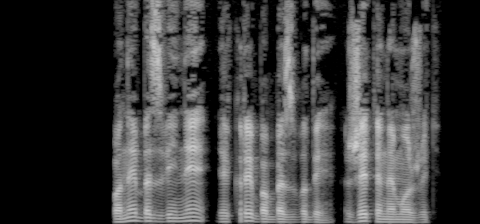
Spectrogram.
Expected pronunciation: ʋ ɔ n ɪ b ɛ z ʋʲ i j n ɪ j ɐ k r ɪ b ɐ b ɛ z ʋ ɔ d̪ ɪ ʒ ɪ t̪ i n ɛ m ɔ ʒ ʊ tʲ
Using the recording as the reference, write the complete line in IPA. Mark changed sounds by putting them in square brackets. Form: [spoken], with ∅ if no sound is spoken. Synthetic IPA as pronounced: ʋ ɔ n ɪ b ɛ z ʋʲ i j n ɪ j ɐ k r ɪ b ɐ b ɛ z ʋ ɔ d̪ ɪ ʒ ɪ t̪ [ɪ] n ɛ m ɔ ʒ ʊ tʲ

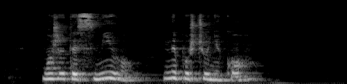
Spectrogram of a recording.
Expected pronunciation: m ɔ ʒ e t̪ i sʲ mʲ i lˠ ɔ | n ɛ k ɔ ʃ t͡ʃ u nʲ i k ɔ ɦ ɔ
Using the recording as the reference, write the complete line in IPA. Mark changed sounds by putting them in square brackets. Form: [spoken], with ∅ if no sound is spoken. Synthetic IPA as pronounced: m ɔ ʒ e t̪ [ɛ] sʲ mʲ i lˠ ɔ | n ɛ [p] ɔ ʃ t͡ʃ u nʲ i k ɔ ɦ ɔ

